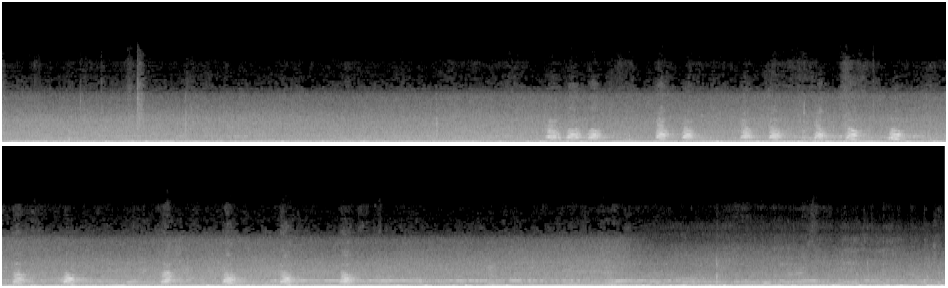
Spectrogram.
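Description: A small dog yapping: a quick run of about fifteen short, high barks, roughly two a second, starting about five seconds in and stopping around thirteen seconds. Music with a steady bass line plays underneath.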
